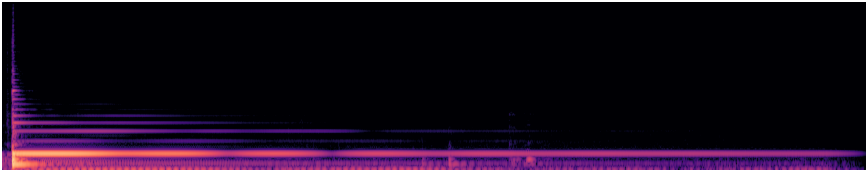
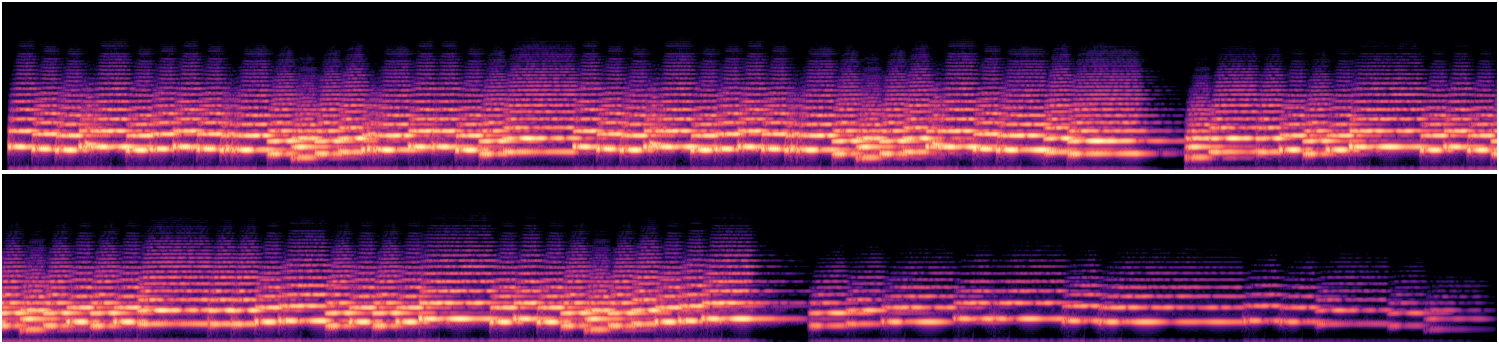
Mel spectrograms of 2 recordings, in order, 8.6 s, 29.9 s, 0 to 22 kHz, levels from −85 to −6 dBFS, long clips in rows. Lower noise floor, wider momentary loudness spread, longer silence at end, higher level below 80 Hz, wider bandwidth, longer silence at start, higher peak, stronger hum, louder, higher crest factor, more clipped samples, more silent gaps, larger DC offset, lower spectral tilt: first, -54 dBFS vs -45 dBFS; first, 27 LU vs 12 LU; second, 0.4 s vs 0.6 s; first, -54 dBFS vs -68 dBFS; second, 5 kHz vs 6.6 kHz; about the same, 0 s vs 0.05 s; second, -6 dBFS vs -2 dBFS; neither; second, -28 LUFS vs -14 LUFS; first, 24 dB vs 14 dB; neither; neither; second, under 0.1% vs 0.3%; first, -9 dB/octave vs -5.5 dB/octave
